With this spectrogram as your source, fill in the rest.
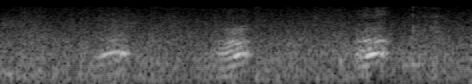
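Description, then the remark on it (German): Mud bubbles and gurgles like boiling water on a rice field, three short wet blips spaced about evenly over a low, steady watery hiss, with no voices. “Es blubbert auf dem Reisfeld wie kochendes Wasser.”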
